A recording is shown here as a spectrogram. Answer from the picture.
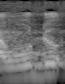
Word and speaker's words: وضوء: Nih makanya saya sampaikan di sini ya furudul wudu sama dengan arkanul wudu. Dia juga isinya. Wahwa, dan dia wudu maksudnya ya bidomil wawi, wawunya didomakan, wawunya didomakan, wudu.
